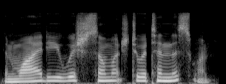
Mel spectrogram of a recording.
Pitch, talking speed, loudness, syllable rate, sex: 155 Hz, 290 wpm, -16 LUFS, 6.2 syllables/s, male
